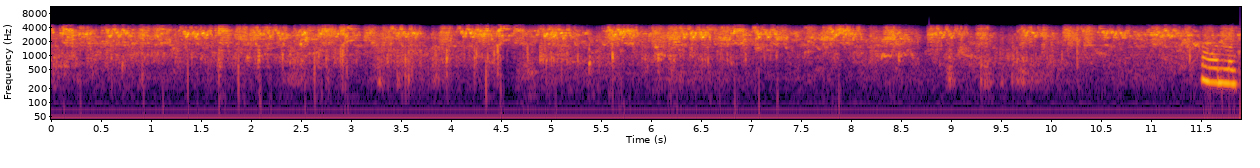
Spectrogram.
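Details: Baby parakeets begging for food, a dense continuous chorus of harsh, raspy squealing calls without pause, with a woman's soft voice speaking to the birds.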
